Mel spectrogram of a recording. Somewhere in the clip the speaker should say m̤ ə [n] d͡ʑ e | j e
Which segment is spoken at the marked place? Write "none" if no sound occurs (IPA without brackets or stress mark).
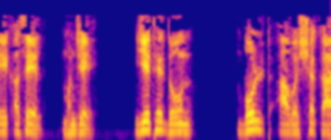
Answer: ɳ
